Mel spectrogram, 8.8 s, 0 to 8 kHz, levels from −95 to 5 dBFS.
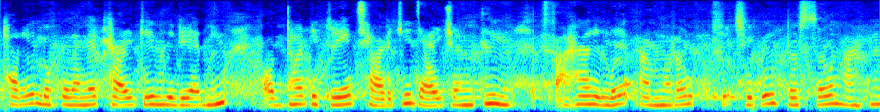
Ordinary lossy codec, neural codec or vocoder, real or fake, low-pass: none; codec, 16 kHz, 1 kbps, FreqCodec, larger model; fake; none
